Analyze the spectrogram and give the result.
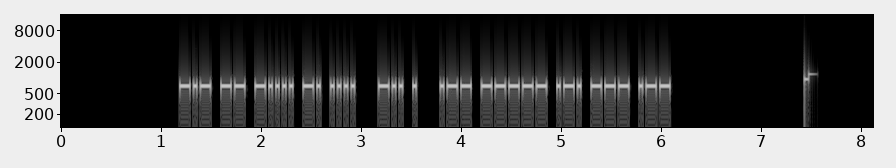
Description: Morse code, heard as a keyed tone, about 36 wpm, 700 Hz. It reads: KM6NH DE W0ROW
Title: USA Callsign DE Callsign - 5 Characters - 35wpm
